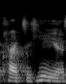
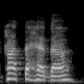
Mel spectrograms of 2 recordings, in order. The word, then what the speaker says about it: Cartagena: will be from Cartagena I can't say it like you because I even I'm like I'm married to a Puerto Rican but even we both say it differently and I'm like what I think it's Cartagena so the mindful goddess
